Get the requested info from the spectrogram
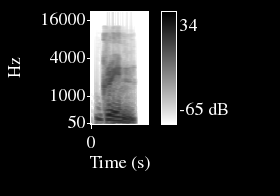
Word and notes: grin: Indian

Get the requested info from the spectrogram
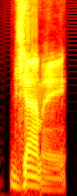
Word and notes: jammy: British English

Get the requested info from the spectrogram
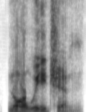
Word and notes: Norwegian: American English

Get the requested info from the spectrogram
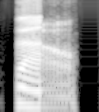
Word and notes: ow: British English

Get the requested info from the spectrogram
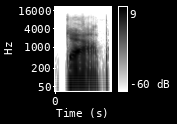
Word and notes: gap: American English

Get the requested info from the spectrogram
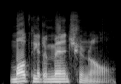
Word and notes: multidimensional: American English

